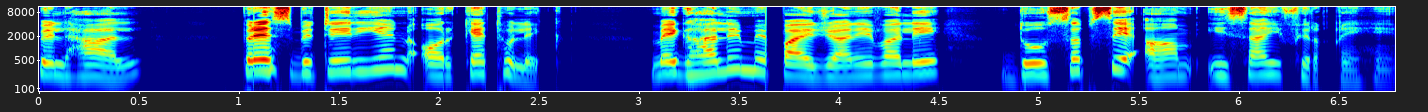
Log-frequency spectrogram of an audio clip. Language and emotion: Urdu, neutral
